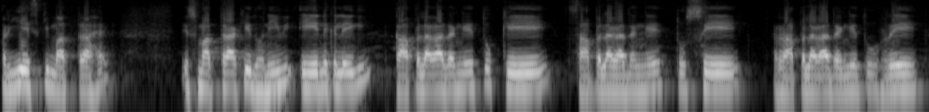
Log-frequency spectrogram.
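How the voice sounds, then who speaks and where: A man teaching a beginner class, sounding out each letter slowly and patiently. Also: a little high, fairly even intonation, clear, resonant tone, muffled recording. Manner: slow, drawn-out sounding of letters.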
